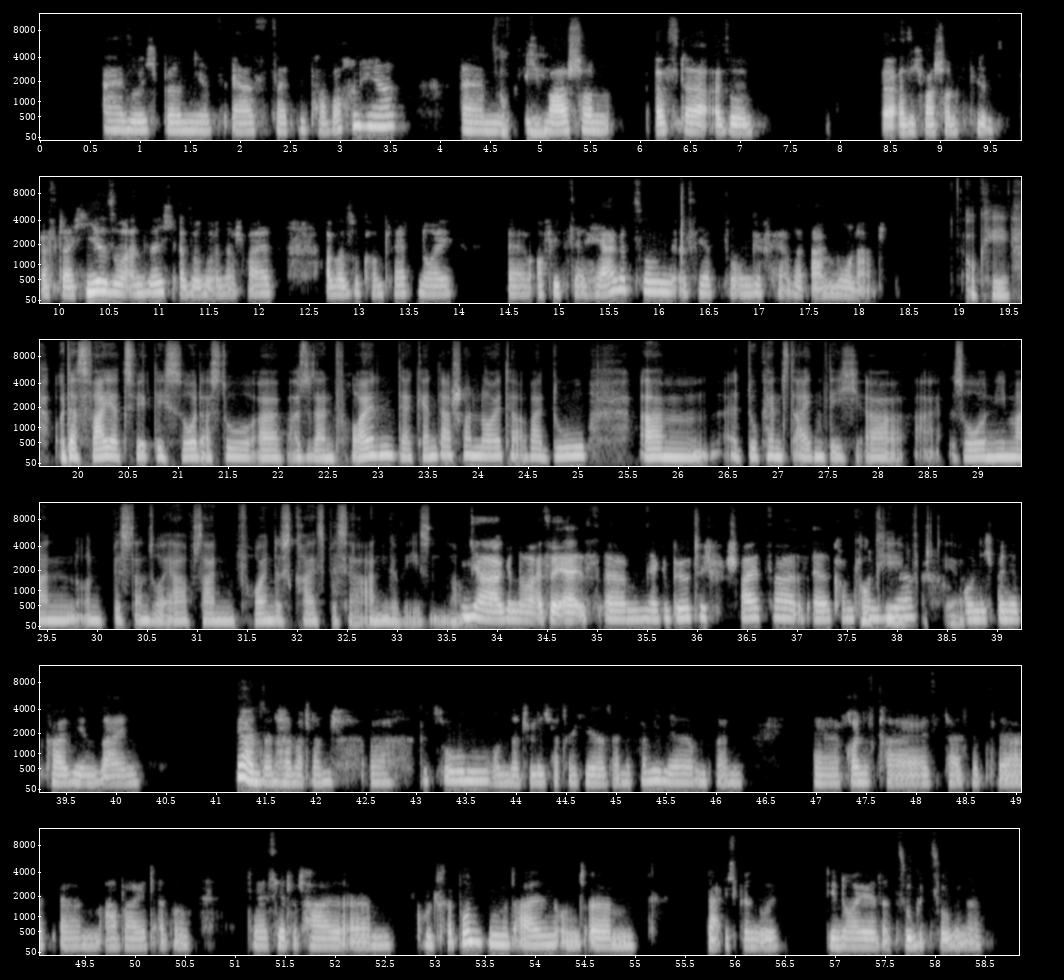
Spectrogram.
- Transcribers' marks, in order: stressed: "hier"
- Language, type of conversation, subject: German, advice, Wie kann ich entspannt neue Leute kennenlernen, ohne mir Druck zu machen?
